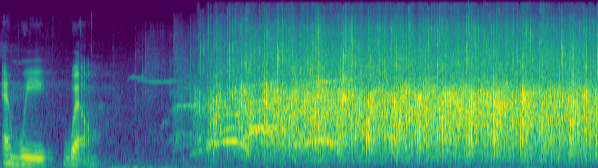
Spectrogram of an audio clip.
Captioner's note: audience cheering and applauding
